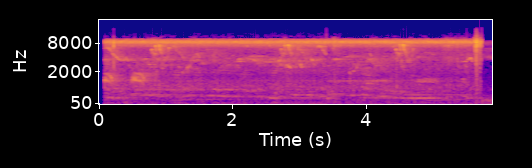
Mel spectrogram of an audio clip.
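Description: Steady high-pitched insect trill, with a few short bird chirps over it; it cuts off abruptly near the end.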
